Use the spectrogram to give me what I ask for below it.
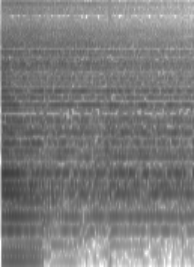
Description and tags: Metal'ish sound. It seems its far away.
metal, steel, unison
